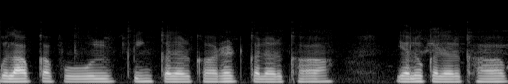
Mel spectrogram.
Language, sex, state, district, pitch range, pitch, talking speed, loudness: Hindi, male, Chhattisgarh, Sukma, 130-135 Hz, 130 Hz, 140 wpm, -19 LUFS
